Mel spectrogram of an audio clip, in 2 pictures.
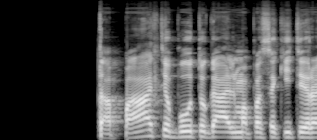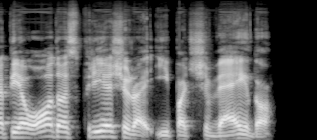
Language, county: Lithuanian, Panevėžys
